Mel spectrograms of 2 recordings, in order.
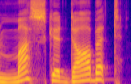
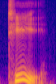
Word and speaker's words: Musquodoboit: They live in Musquodoboit Harbor.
